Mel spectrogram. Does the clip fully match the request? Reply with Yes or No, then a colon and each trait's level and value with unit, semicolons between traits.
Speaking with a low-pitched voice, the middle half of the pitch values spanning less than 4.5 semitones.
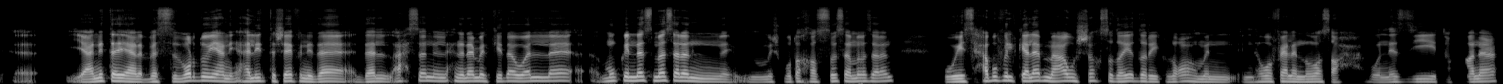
No: medium, 145 Hz; average, 3.7 semitones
